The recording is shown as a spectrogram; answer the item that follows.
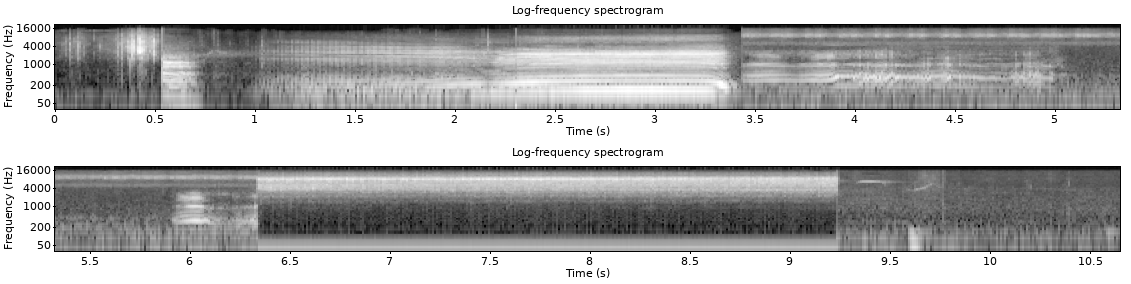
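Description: Cow mooing: one long, loud call about a second in that drops in pitch as it ends, followed by shorter calls. A sharp snap comes just before it, and a steady hiss lasts about three seconds in the second half.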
